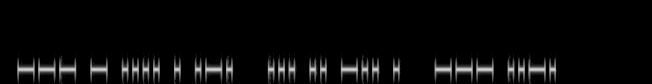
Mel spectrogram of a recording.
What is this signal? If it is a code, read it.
Morse code, heard as a keyed tone, about 22 wpm, 700 Hz. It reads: OTHER SIDE OF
